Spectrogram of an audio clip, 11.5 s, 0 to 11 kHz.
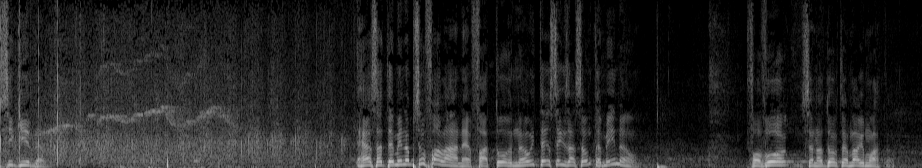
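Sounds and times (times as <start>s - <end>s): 
audience applause: 0.0s - 4.4s
speech: 0.1s - 0.8s, 4.4s - 8.1s, 9.4s - 11.3s.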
